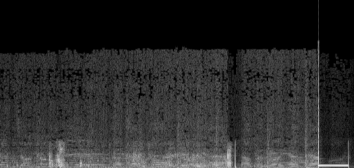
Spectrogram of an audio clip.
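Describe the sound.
A single steady telephone tone, like a busy signal after a dropped call, sounds loudly and alone for a moment at the very end, right after people talk.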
